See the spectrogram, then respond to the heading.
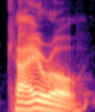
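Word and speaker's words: chairo: So I just want to clarify to any of you who think that we've been butchering this name that it is really the way it's said. But Cairo is to rejoice in accordance with grace.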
